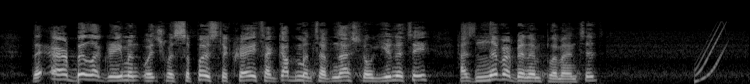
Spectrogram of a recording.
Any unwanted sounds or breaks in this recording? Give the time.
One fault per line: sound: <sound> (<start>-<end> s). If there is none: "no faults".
sound: chirp (6.9-7.3 s)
